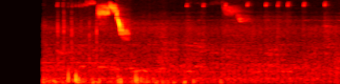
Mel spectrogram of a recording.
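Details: Caged blue-black grassquit from Jacarepaguá, Rio de Janeiro, Brazil, singing the rojão style: a single high, buzzy note sweeping sharply downward, followed by a fainter second slur, with soft ticks and low background rumble.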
